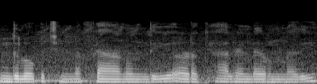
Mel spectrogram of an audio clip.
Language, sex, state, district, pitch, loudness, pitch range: Telugu, male, Telangana, Karimnagar, 125 Hz, -17 LUFS, 125-130 Hz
